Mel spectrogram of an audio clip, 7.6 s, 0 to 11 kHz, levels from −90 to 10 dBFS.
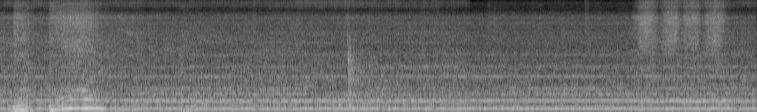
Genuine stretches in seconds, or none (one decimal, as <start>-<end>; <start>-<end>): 4.7-6.4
